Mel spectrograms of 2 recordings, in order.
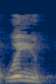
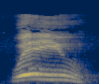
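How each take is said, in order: First: Said in the usual way. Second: Louder, higher call "Where you?". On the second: Acted. God summoning the disobedient one, loud call.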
